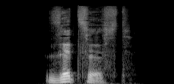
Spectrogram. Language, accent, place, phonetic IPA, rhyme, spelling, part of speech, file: German, Germany, Berlin, [ˈzɛt͡səst], -ɛt͡səst, setzest, verb, De-setzest.ogg
- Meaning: second-person singular subjunctive I of setzen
